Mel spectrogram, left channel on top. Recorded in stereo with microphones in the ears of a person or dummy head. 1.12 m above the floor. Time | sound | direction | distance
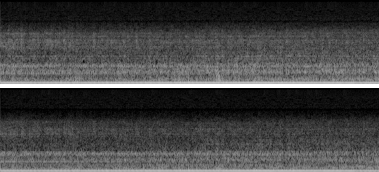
0.0 | a machine running | 50° left (ahead or behind) | 3 m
